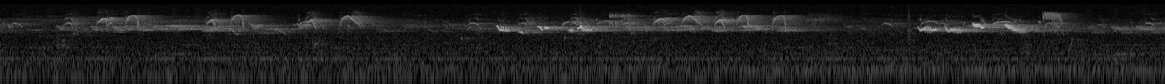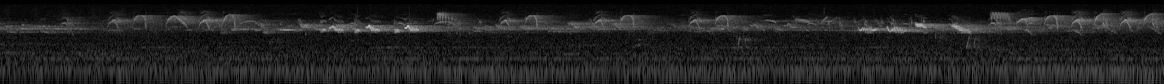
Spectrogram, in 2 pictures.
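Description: Birds singing outdoors: bursts of quick, high chirping song phrases come every several seconds over a faint steady background hum.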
